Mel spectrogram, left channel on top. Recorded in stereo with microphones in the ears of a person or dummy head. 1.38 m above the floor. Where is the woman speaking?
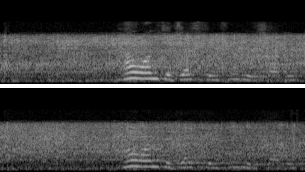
45° left (ahead or behind), 0.5 m; by 3.0 s 65° left (ahead or behind), 3 m.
